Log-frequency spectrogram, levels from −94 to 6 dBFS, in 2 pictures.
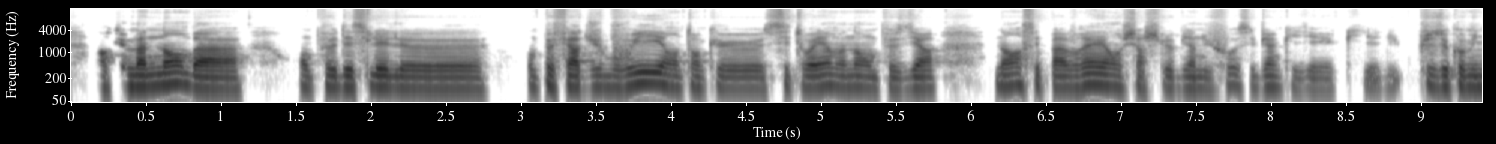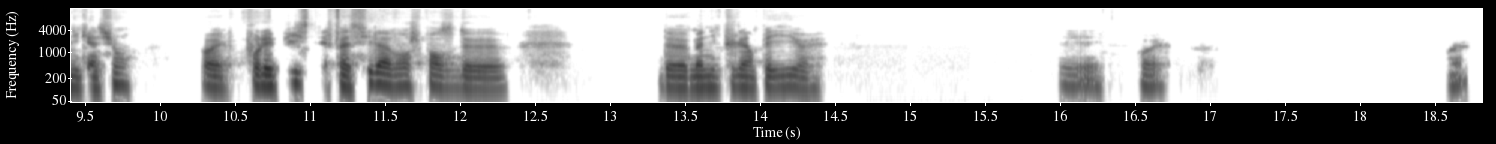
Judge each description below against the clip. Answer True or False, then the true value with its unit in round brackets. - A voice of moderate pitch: False (120 Hz)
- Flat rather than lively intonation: True (2.1 semitones)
